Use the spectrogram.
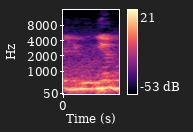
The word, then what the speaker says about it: union: Once again, you are going to pronunciate union with U, not with A.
